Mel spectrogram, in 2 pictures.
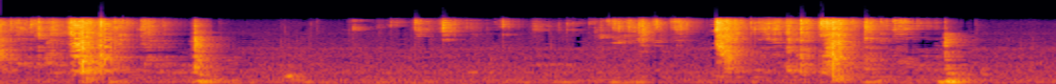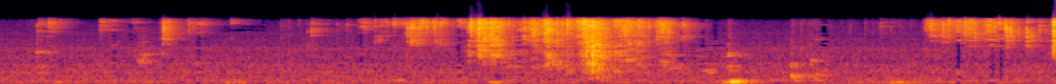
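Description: Foil trading-card pack wrappers crinkling and tearing as hobby packs are ripped open, in three bursts of about a second each, with quieter handling between.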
